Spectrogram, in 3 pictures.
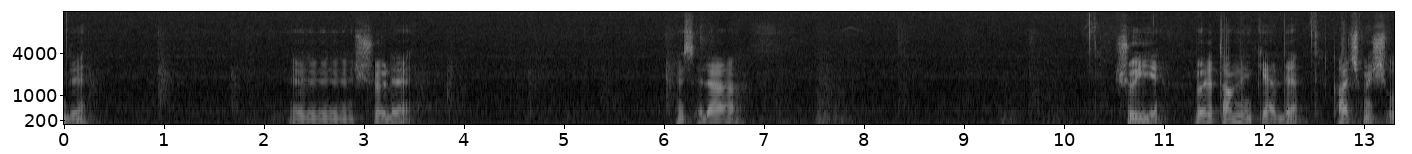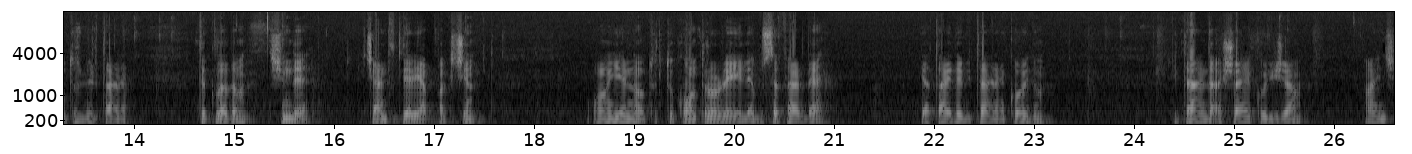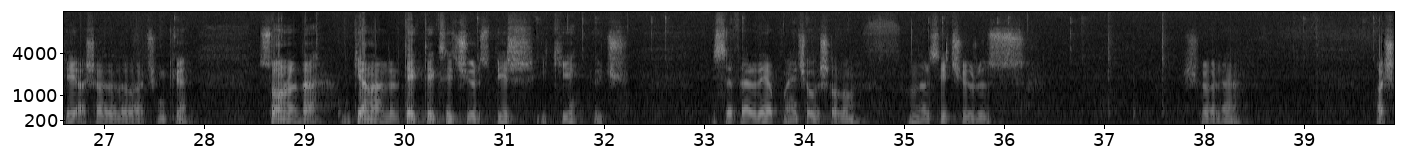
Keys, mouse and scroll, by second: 15.5 middle click, 16.7 ctrl+r, 18.1 Escape, 19.7 ctrl+r, 24.9 ctrl+r, 28.7 click, 29.1-30.5 middle drag, 31.5 right click, 31.6-37.1 middle drag, 37.3 middle click.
